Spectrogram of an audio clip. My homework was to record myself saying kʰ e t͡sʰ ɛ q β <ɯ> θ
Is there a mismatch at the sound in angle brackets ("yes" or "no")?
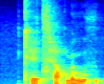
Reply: yes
